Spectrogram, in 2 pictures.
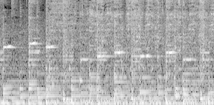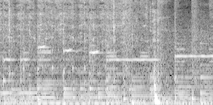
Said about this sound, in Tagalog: Huwag po nating titigilan ng paghalo ang ating white sauce para maiwasan nating masunog ang ilalim na bahagi nito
